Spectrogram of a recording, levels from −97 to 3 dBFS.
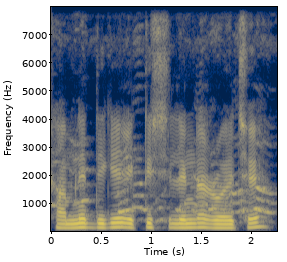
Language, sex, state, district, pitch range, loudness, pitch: Bengali, male, West Bengal, Alipurduar, 140-150 Hz, -15 LUFS, 145 Hz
